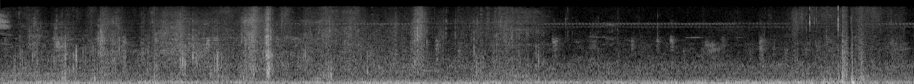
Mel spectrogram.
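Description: Dry leaves and twigs rustle and crackle close by.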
